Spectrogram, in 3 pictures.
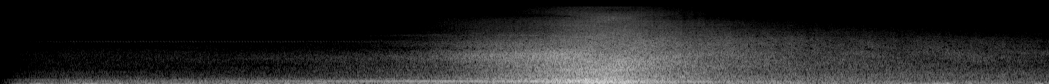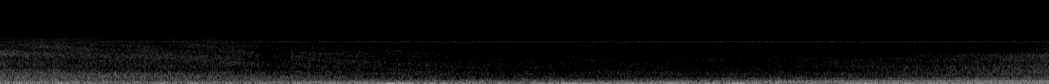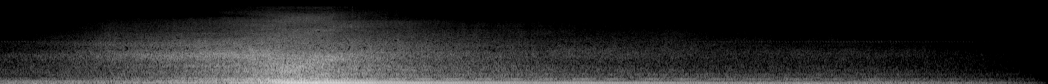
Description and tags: Two cars pass by the microphone with gap between them, speeding away from Los Angeles late at night down Santiago Canyon Road. Recorded on 12 August 2007 with a Zoom H4.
